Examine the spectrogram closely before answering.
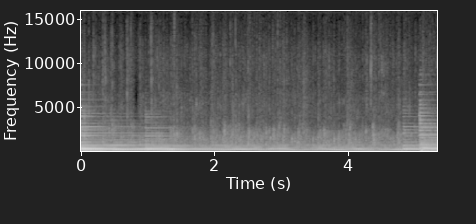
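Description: An audience at an evening church service stands and claps steadily for several seconds as applause to the Lord, the dense patter of many hands running under loud, sustained keyboard or organ chords that hold throughout.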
